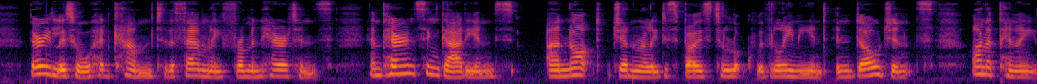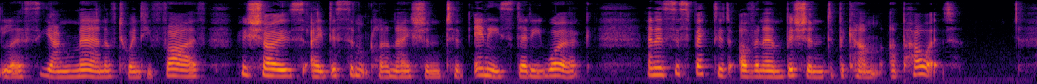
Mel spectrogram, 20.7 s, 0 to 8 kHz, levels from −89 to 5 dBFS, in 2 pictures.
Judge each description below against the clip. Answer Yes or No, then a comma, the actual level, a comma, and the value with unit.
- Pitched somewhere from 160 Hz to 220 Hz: Yes, medium, 185 Hz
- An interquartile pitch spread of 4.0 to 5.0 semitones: No, average, 3.4 semitones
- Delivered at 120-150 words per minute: Yes, average, 140 wpm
